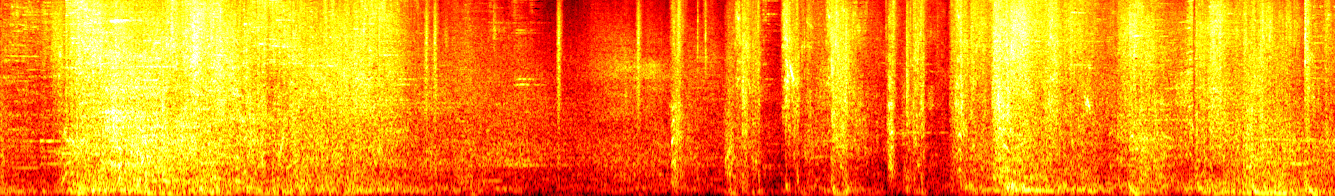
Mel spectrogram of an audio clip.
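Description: Magic blasts and explosions crash in a fast fight.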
